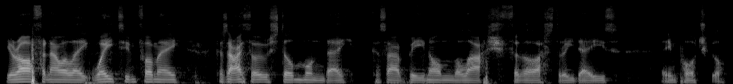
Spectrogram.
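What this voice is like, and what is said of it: Croaky hoarse voice. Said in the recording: “if my voice sounds a bit croaky, it's because I've been shouting for three days”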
